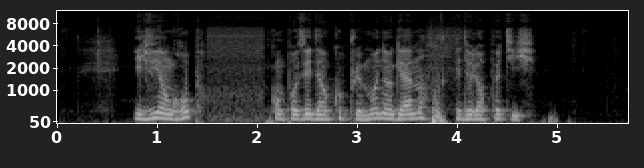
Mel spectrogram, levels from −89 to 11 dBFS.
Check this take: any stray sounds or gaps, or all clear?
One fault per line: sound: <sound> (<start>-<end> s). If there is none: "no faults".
no faults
